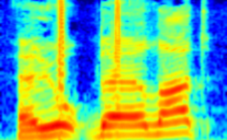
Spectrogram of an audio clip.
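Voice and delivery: cheery Northern greeting. Shown as a demonstration. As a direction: call it out brightly up the stairs. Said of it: "and then I go".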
